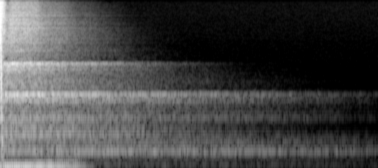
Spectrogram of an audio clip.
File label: Screamer; game audio; Mita; MiSide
